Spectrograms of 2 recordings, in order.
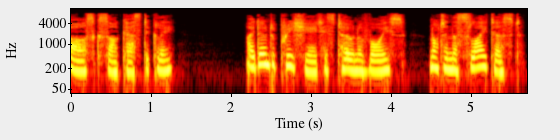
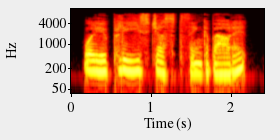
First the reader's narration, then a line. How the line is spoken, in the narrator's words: I sigh, tiredly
